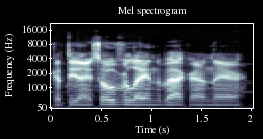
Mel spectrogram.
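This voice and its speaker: A man's voice: on the low side, monotone, fairly quick, sharp tone, clear, resonant tone. A man streaming a horror game live, chatting casually and stumbling as he reads the on-screen text aloud. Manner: rambling, stumbles while reading text aloud. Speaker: gaming streamer. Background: faint game music.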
